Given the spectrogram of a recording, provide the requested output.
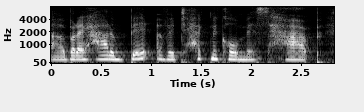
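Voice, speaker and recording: At a moderate pace, a woman talks in a medium pitch with ordinary pitch variation, an ordinary speaking voice. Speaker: podcast host. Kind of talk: scripted podcast intro.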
